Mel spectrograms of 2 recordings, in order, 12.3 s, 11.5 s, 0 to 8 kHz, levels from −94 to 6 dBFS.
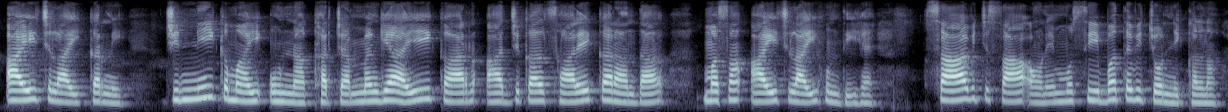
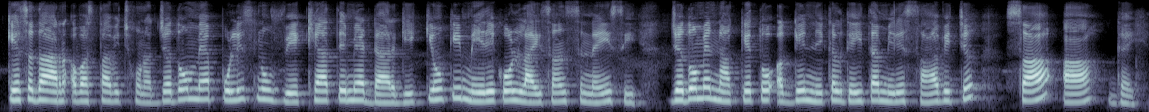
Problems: none marked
